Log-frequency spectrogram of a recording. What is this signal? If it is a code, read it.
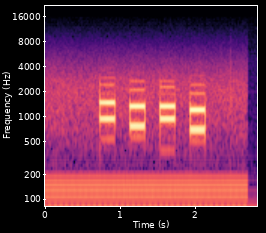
DTMF, heard as telephone touch tones, tones of about 220 ms. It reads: #501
